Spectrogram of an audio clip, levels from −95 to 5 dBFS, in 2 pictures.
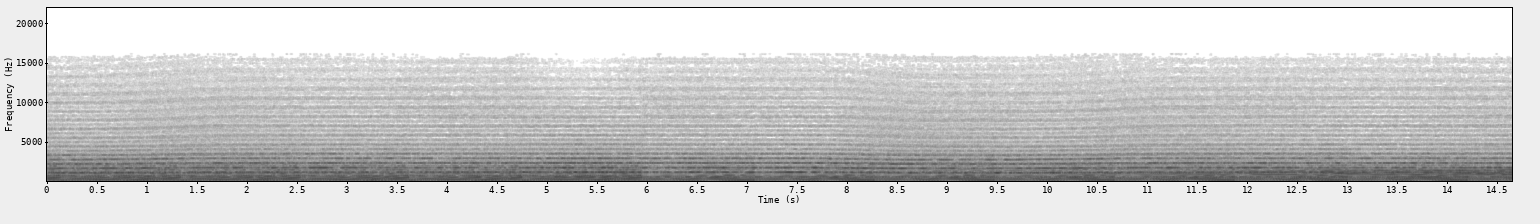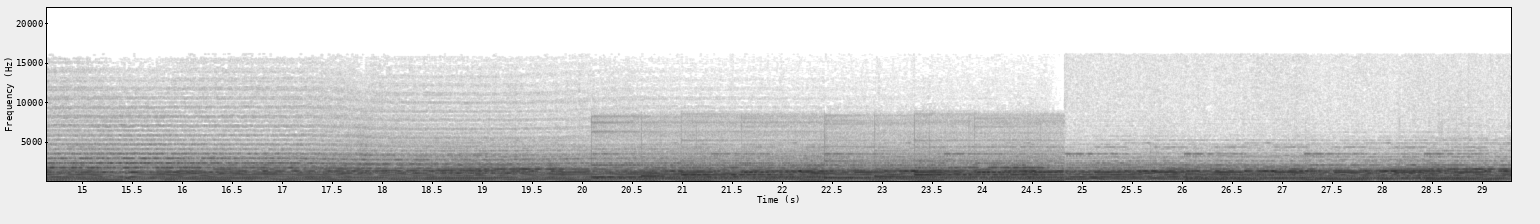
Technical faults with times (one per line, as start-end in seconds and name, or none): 3.23 compressed frames skipped
4.62 compressed frames skipped
6.02 compressed frames skipped
12.61 compressed frames skipped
